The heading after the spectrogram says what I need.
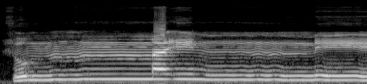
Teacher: میم مشدد اور نون مشدد دونوں پر غنہ ہوگا۔ نون کو یا کے ساتھ ملا کر یا کو ایک الف کے مقدار کھینچیں گے۔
